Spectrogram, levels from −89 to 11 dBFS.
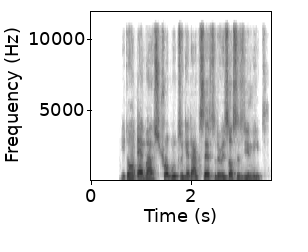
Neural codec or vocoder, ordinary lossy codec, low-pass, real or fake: codec, 24 kHz, 3 kbps, HILCodec; none; 10.8 kHz; fake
